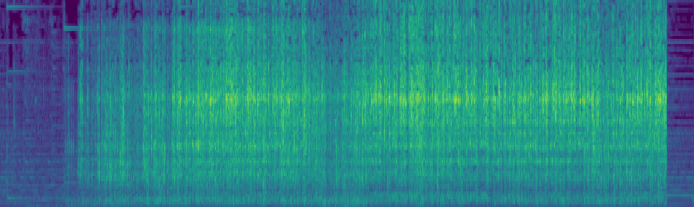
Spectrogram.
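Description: Hamilton Beach Professional juicer mixer grinder running, grinding whole dried turmeric in its jar: the motor noise builds over about the first second, runs steadily, and stops suddenly near the end.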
